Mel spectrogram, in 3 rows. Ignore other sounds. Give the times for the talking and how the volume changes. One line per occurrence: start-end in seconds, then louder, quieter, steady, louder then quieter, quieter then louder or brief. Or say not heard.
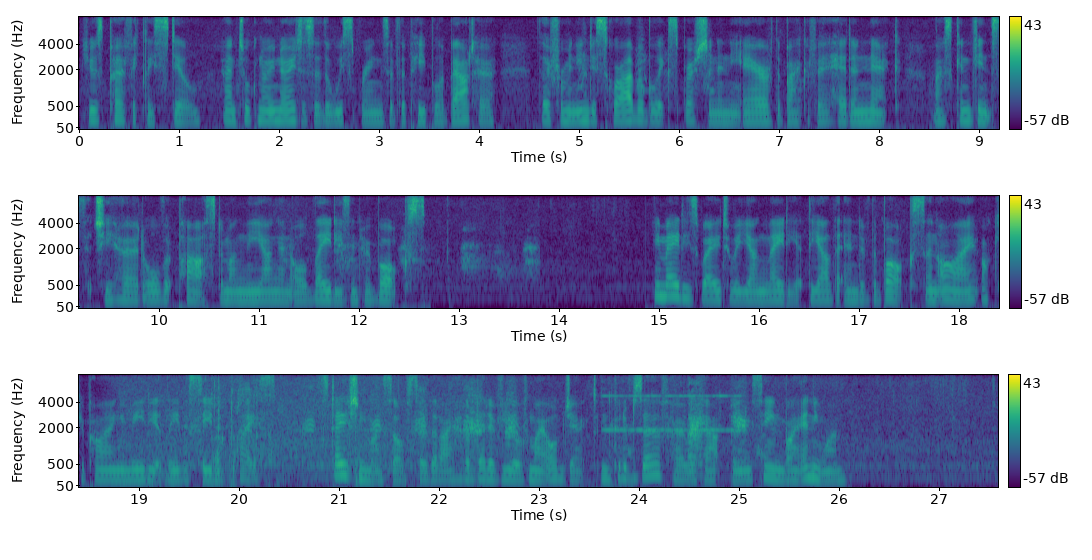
0.0-12.8 steady
14.8-26.1 steady.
